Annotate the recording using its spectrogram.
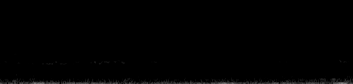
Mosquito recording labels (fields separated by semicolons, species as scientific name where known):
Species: mosquito; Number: one; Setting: cup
